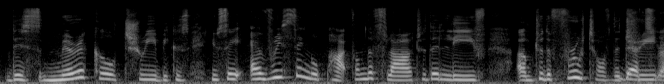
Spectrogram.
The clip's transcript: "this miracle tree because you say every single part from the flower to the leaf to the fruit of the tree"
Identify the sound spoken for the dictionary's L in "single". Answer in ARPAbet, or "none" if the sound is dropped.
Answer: L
